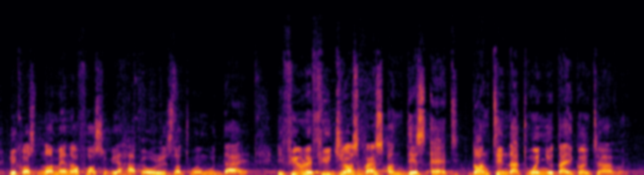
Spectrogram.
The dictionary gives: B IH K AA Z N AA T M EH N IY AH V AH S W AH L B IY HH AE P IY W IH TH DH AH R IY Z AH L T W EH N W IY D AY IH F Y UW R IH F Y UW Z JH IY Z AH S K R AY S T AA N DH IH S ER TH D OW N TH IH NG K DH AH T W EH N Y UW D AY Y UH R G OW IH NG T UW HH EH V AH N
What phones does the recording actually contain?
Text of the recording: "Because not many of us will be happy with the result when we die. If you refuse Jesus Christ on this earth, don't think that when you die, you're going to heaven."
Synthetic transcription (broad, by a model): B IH K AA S N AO M EH N IY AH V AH S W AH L B IY HH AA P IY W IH R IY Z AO L T W EH N W IY D AY IH F Y UW R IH F Y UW JH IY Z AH S K R AY S T AA N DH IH S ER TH D OW N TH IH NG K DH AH T W EH N Y UW D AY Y G OW IH NG T UW HH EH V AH N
